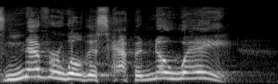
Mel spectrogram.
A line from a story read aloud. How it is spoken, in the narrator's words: Peter then exclaims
